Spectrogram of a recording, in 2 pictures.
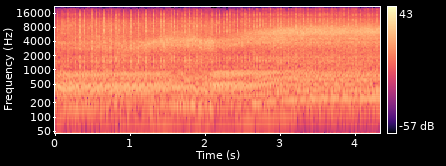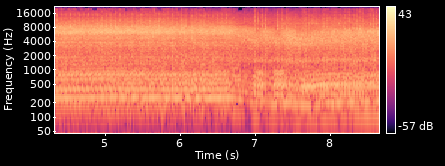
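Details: Echo string trimmer after installing aftermarket carburetor, fuel lines and grommet, new air filter, old spark plug, cold start after priming: high buzzy two-stroke revs cleanly, pitch rising and falling smoothly with throttle, no stumbles.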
